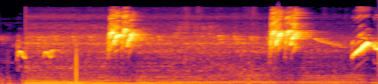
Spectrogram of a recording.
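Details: Sooty-headed bulbul singing 'gacor': two sharp chirpy bursts and a final rising slurred whistle, with soft short notes at the start and a steady low hum underneath.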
